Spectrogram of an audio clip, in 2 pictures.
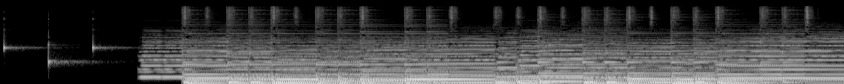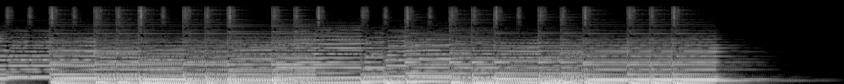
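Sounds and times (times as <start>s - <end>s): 
fast mariachi band: 1.4s - 15.8s.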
